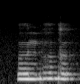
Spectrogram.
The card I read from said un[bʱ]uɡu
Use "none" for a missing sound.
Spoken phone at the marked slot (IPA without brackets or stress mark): bʱ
